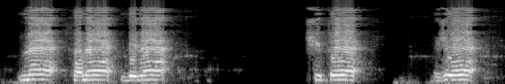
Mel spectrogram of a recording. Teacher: حرف المد ضعيف وفيه صفة الخفاء، والهمزة شديدة مجهورة ثقيلة في النطق · Term: المد المتصل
